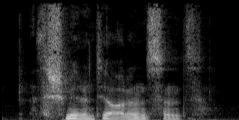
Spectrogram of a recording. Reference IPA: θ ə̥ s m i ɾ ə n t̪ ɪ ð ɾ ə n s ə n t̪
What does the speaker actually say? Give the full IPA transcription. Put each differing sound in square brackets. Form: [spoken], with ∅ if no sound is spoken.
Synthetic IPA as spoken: θ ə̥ [ʃ] m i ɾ ə n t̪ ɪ [ʁ] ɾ ə n s ə n t̪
